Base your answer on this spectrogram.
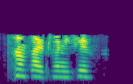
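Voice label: Tempe police department, scanner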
